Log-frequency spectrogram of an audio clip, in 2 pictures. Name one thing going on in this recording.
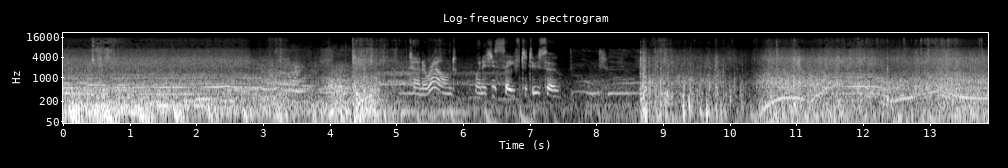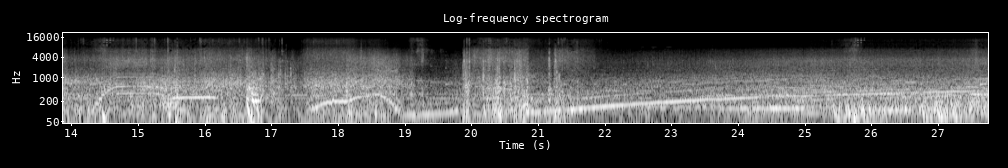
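A powerful car engine roars and revs up and down at high speed.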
